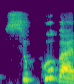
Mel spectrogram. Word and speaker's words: Tsukuba: A Marina tá falando lá do Japão, da cidade de Tsukuba, né? É isso? Falei certo? – Sim, e ela embarcou para o Japão, assim, poucos dias depois dessa gravação.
